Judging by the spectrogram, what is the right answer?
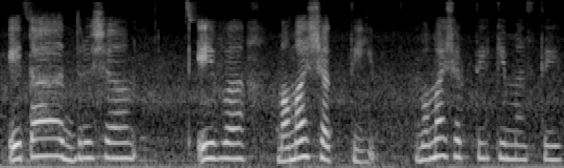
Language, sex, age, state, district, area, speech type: Sanskrit, female, 18-30, Karnataka, Vijayanagara, urban, spontaneous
